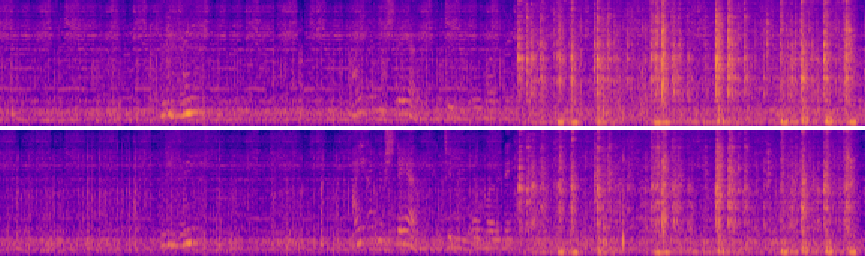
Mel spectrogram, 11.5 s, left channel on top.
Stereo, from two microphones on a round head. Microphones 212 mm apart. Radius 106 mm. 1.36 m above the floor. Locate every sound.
2.1 s a child speaking: 65° left (ahead or behind), 1.1 m
4.7 s a woman speaking: 65° right (ahead or behind), 1.0 m
6.9 s typing on a keyboard: 75° left (ahead or behind), 1.2 m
